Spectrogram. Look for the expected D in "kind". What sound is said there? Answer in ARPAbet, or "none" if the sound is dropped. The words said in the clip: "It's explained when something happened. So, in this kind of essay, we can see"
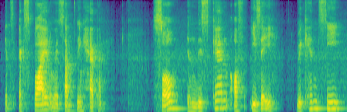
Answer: none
